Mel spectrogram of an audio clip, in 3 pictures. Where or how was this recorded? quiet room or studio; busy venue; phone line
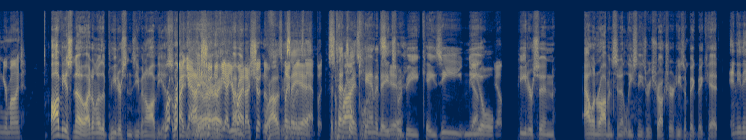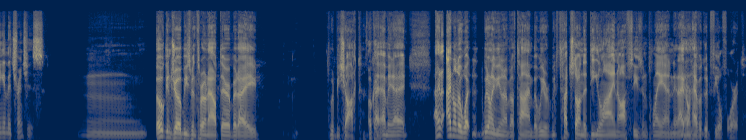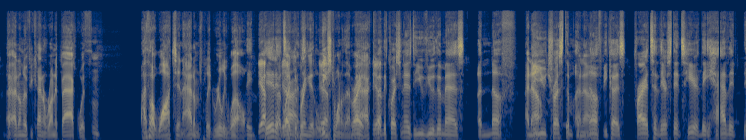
busy venue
